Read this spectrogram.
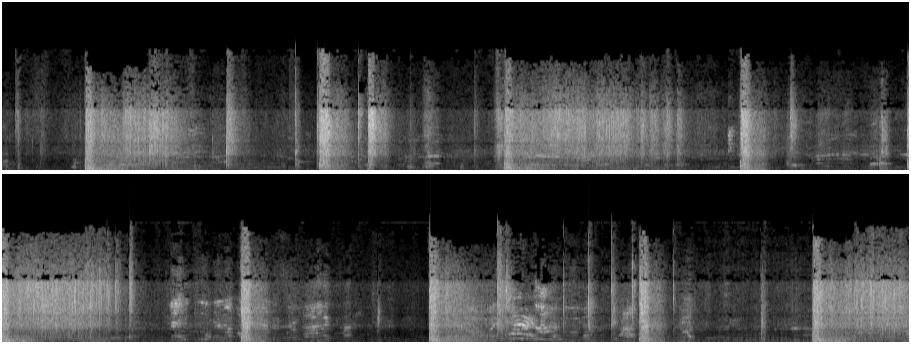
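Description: Fireworks bang loudly, again and again.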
